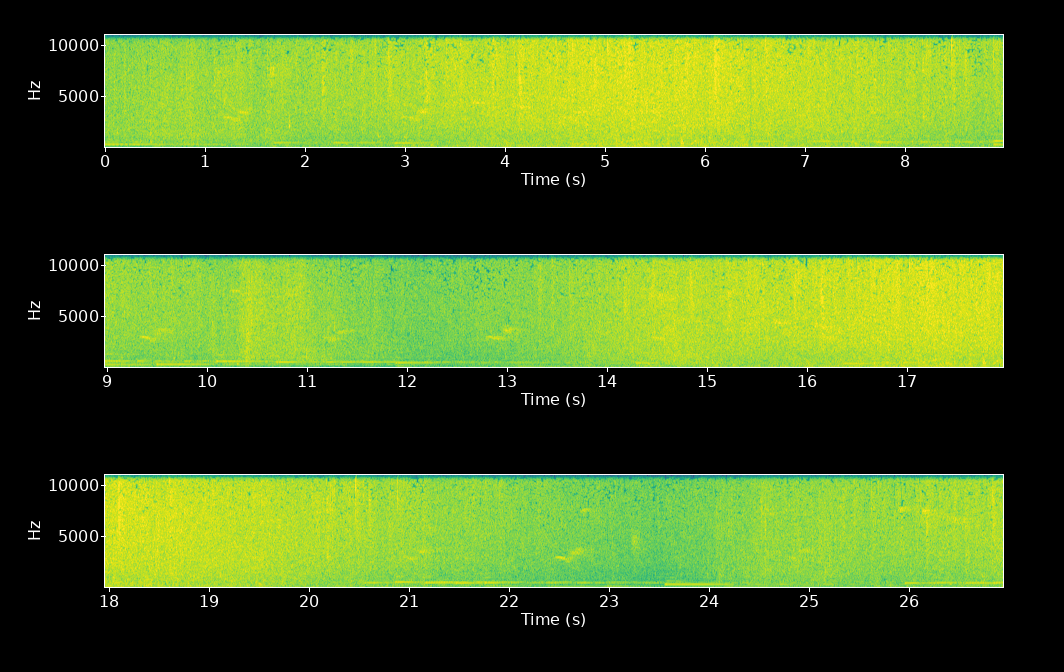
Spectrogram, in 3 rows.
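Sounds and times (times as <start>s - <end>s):
quiet sustained piano notes and chords: 0.0s - 26.9s
soft steady rain hiss: 0.0s - 26.9s.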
